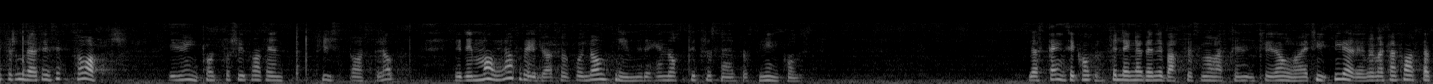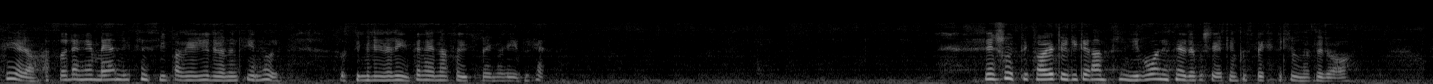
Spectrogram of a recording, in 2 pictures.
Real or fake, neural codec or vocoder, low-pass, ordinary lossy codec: fake; codec, 24 kHz, 1 kbps, SNAC; 7.2 kHz; none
